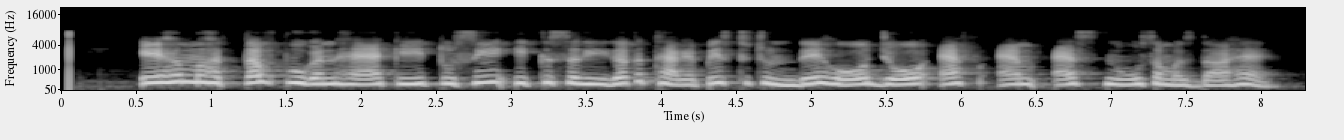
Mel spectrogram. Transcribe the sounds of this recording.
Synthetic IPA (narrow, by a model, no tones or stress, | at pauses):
ɪɦməɦət̪ːəʋpuːɾənɦɛːkɪt̪ʊsĩːʔɪksəɾiːɾəkt̪ʰɛːɾepɪsʈt͡ʃʊnd̪eːɦoːd͡ʒoːɛfʰɛːmɛːsnũːsəməd͡ʒd̪aːɦɛː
